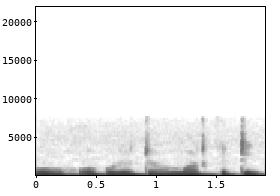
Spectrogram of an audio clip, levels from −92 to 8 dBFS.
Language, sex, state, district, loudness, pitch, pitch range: Bengali, male, West Bengal, Malda, -24 LUFS, 135 Hz, 130-140 Hz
